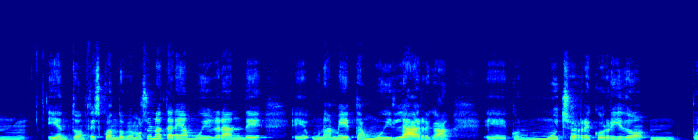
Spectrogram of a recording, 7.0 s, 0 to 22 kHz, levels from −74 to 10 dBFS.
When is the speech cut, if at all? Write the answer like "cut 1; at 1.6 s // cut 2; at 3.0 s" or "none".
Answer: none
